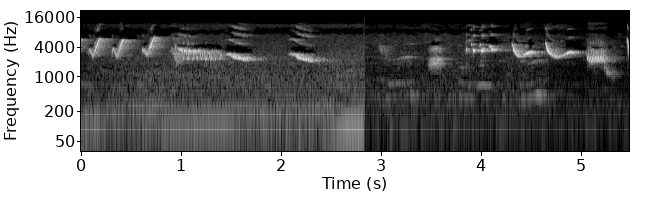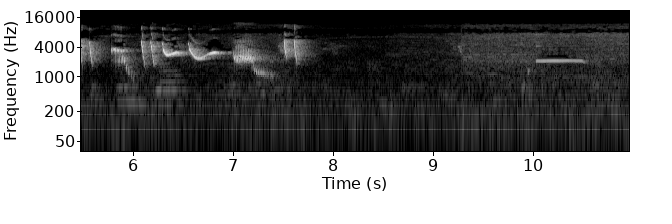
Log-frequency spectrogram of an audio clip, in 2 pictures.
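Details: Young learner Asian pied starling delivering a burst of whistled, swooping phrases and harsh chatter, then falling quiet near the end, with low rumbling background noise at the start.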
